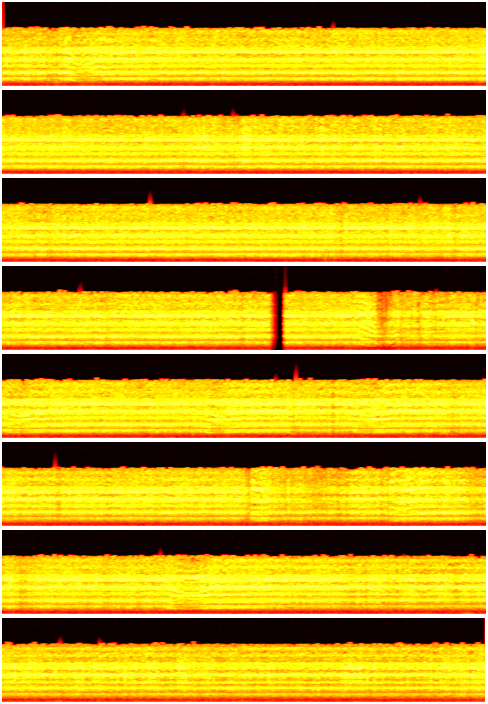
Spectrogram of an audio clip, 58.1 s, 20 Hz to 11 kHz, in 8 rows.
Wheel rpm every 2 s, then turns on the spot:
230, 230, 230, 230, 240, 230, 230, 240, 230, 240, 230, 230, 230, 180, 230, 230, 230, 230, 240, 230, 230, 230, 220, 230, 230, 230, 230, 230, 240.
none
